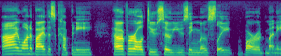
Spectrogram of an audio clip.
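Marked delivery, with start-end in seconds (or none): none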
